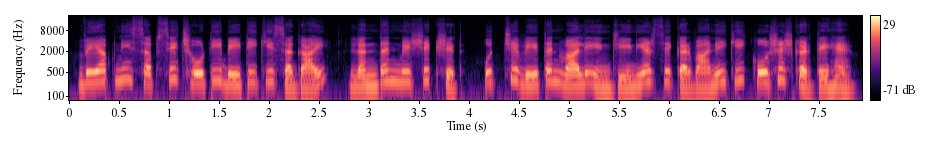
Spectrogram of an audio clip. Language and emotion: Hindi, neutral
